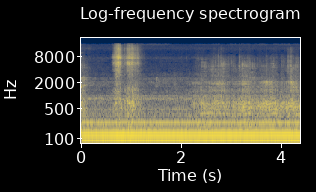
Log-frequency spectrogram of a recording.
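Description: Quiet room tone with a steady low hum, and a faint brief rustle about a second in.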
